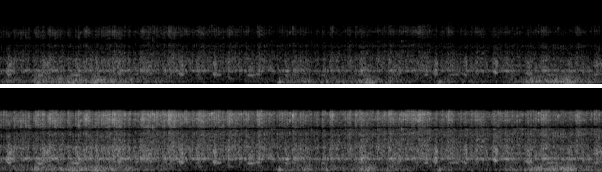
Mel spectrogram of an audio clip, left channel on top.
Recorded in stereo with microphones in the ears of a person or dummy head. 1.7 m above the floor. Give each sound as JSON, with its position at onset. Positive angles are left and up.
{"t": 0.0, "sound": "a lawn mower", "side_deg": -75}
